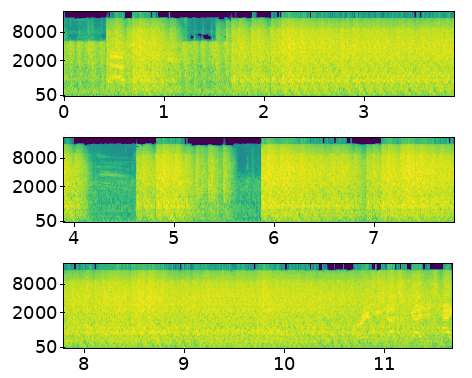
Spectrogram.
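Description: Rifle and machine-gun fire from soldiers in the war strategy game Graviteam Tactics: Shield of the Prophet, loud dense bursts and volleys rattling almost continuously, with two brief pauses, under a voice.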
